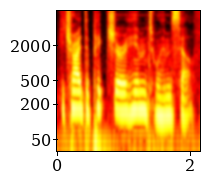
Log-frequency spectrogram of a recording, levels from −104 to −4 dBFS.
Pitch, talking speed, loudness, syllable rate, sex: 150 Hz, 195 wpm, -19 LUFS, 4.9 syllables/s, male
